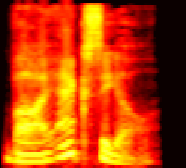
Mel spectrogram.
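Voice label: "biaxial", British English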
